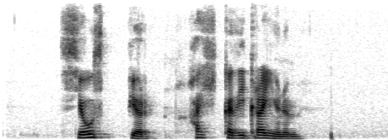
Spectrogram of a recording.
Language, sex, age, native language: Icelandic, male, 20-29, Icelandic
